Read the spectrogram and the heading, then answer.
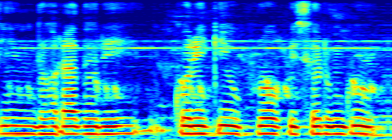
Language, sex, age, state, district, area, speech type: Odia, male, 18-30, Odisha, Mayurbhanj, rural, spontaneous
